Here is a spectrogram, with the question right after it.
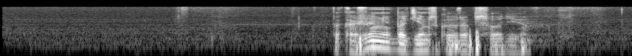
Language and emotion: Russian, sad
